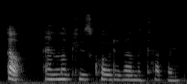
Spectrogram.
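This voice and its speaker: A woman's voice: fairly high pitch, slight background noise. Upbeat young woman book vlogger. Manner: upbeat, giggly, playful. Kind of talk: scripted vlog talk to camera.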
